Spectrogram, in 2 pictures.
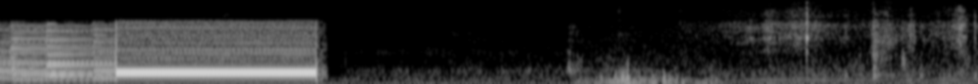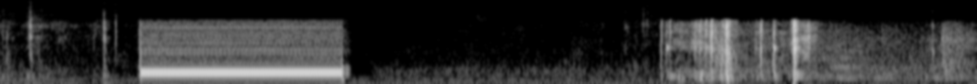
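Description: Telephone line tone on a call to an office: two steady, buzzing one-second tones separated by a long pause, with faint handling rustles between and a brief clatter near the end.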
